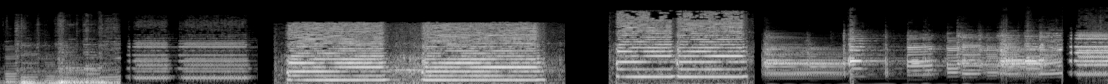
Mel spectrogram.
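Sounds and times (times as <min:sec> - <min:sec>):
truck air horn blasts: 0:01.3 - 0:07.6, 0:10.7 - 0:11.0.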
